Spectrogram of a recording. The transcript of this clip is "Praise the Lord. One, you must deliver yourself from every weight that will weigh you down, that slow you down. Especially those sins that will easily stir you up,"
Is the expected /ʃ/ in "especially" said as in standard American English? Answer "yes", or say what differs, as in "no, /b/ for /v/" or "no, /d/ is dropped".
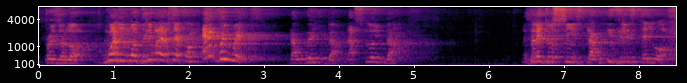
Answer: no, /ʃ/ is dropped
